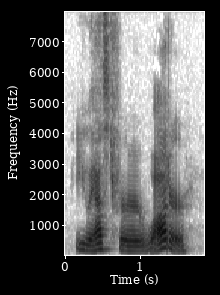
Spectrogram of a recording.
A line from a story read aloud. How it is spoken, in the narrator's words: said Lurvy meekly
